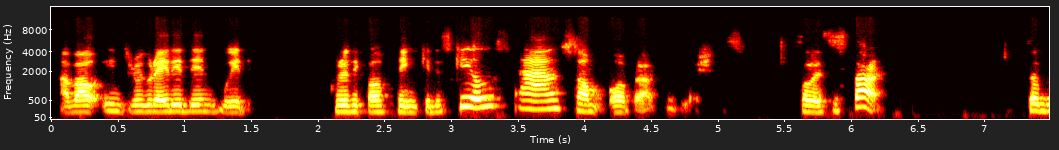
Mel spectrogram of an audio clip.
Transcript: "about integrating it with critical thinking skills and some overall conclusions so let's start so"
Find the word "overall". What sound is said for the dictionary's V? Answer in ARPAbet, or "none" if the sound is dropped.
P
